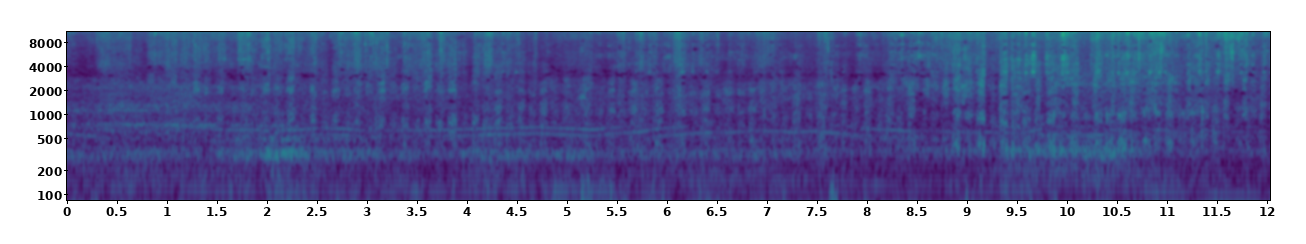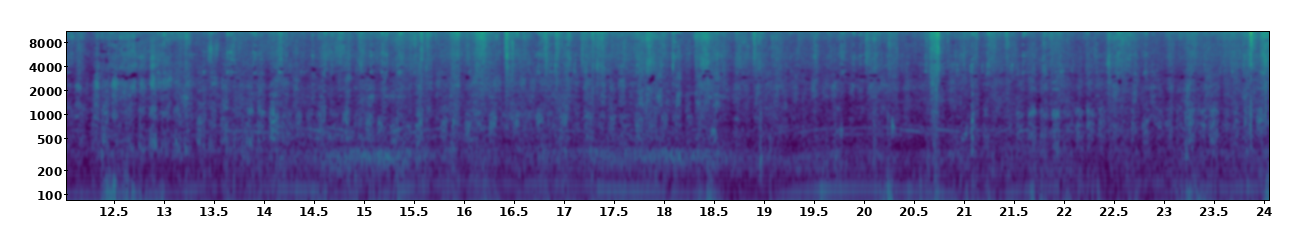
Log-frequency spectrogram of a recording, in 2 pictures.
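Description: Rottweilers panting close by while walking, with soft irregular steps on grass.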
